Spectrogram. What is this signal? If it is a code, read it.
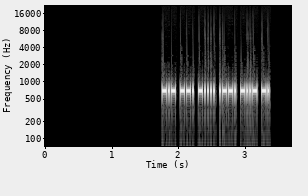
Morse code, heard as a keyed tone, about 53 wpm, 700 Hz. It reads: KG6PXN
